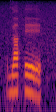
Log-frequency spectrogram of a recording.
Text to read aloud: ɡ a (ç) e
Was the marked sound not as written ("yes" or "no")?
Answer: yes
